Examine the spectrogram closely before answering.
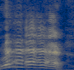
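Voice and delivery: put-on a whiny little "Meh" like a cross two-year-old; hint of a tantrum bleat; imitated toddler whine. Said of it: "end up on the floor going".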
